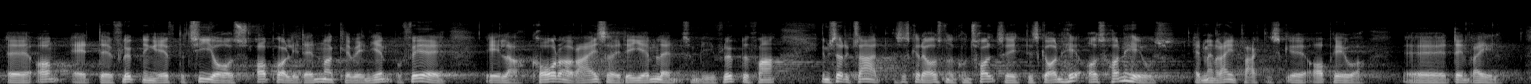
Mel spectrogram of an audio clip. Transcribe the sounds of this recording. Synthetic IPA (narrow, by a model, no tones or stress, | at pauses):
ʔɒ̽mæd̥fløɡ̥̚d̥ne̝ŋ̩efd̥ɐt͡sʰḭːɒ̰ːsɒ̽b̥hɒ̽l̰id̥ænmɑ̈ːɡ̥̚kʰːæʋenəjem̰pʰɒ̽fe̝ɐ̰jə | ʔelɐkʰɒːɾ̥ɐːʁɑ̈ɪsɐid̥e̝jeməlæn̰sɒ̽mb̥iæfløɡ̥̚d̥ð̩ˠfʁɑ̈ | jemnsɒ̽ɐɾe̝kʰlɑ̰̈ːd̥sɒ̽sɡ̥æɾɑ̈ɒ̽sənɔːð̩ˠkʰɒ̽nt͡sʰʁɒ̽l̰t͡sʰe̝d̥e̝sɡ̥æɒ̽sə̥hɒ̽nhḛːʊs | æd̥mænʁɛ̰ɪnd̥fɑ̈ɡ̥̚d̥isɡ̥ʔɒ̽b̥heːʊɐ | d̥en̰ʁɛ̰ɪl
